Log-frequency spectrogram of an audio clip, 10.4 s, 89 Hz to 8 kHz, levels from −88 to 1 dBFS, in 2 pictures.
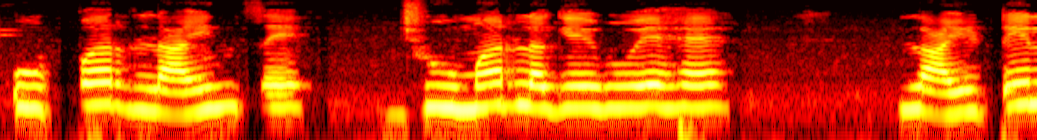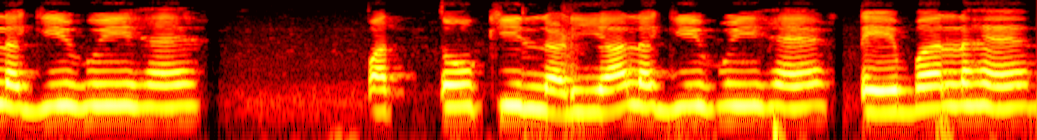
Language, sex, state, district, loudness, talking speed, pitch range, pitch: Hindi, female, Andhra Pradesh, Krishna, -14 LUFS, 110 wpm, 250-270 Hz, 260 Hz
